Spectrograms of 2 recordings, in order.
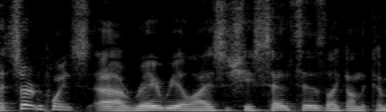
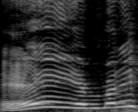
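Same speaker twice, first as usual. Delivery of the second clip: put-on very high, loud holler like a happy drunk guy; 14 semitones higher, 6 dB louder than usual. Imitating the little Muppet droid slicer's catchphrase: Babu Frick voice like a drunk guy. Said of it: "He's like a drunk guy".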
